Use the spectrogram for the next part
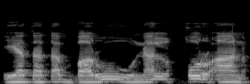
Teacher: আর র এখানে একটু পুর করে এটা মোটা করে পড়তে হবে ডিপ করে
